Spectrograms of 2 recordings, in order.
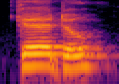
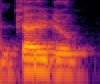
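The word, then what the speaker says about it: Gödel: person is kurt friedrich uh girdle it's g o with the numla d e l so godel goddell anywho he was born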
